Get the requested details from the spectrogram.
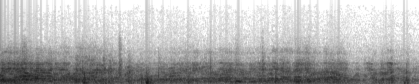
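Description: Men's feet scuffle and bodies thump in a struggle.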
